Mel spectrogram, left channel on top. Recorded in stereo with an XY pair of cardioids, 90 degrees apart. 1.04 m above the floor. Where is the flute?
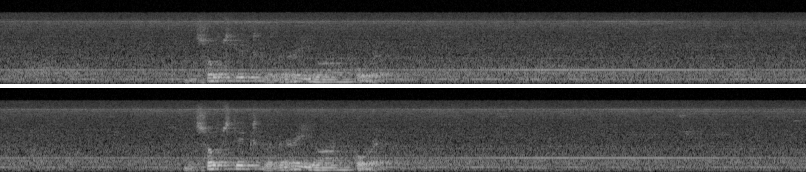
No flute in this recording.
